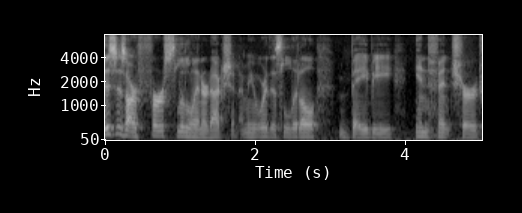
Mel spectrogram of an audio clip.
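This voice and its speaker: Audible room echo surrounds a man with an American accent speaking at a moderate pace. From US South, Alabama. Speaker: pastor. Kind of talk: casual interview about sermon series.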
